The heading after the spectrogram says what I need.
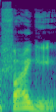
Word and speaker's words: Feige: determined and that's a Kevin how do you pronounce his name I was looking up JD Dillard Uh Kevin feige feige okay so Kevin feige is also getting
